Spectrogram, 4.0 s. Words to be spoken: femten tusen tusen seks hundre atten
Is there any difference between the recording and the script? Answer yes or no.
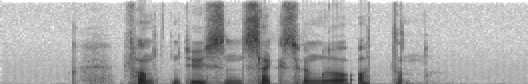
yes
